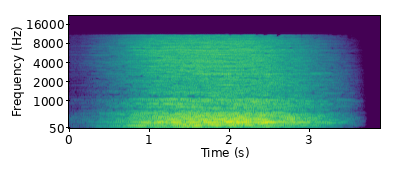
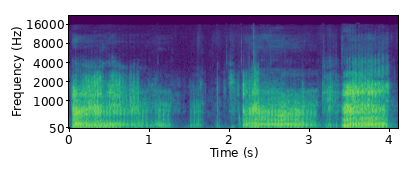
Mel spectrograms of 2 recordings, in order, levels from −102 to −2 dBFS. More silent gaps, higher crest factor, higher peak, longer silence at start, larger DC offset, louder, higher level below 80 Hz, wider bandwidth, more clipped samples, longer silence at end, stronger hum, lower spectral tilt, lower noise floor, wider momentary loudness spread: neither; about the same, 16 dB vs 18 dB; first, 0 dBFS vs -4 dBFS; first, 0.55 s vs 0.05 s; neither; first, -14 LUFS vs -22 LUFS; about the same, -46 dBFS vs -42 dBFS; about the same, 11.5 kHz vs 12.5 kHz; neither; first, 0.6 s vs 0.1 s; neither; second, -4 dB/octave vs -8.5 dB/octave; about the same, -48 dBFS vs -45 dBFS; about the same, 17 LU vs 19 LU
